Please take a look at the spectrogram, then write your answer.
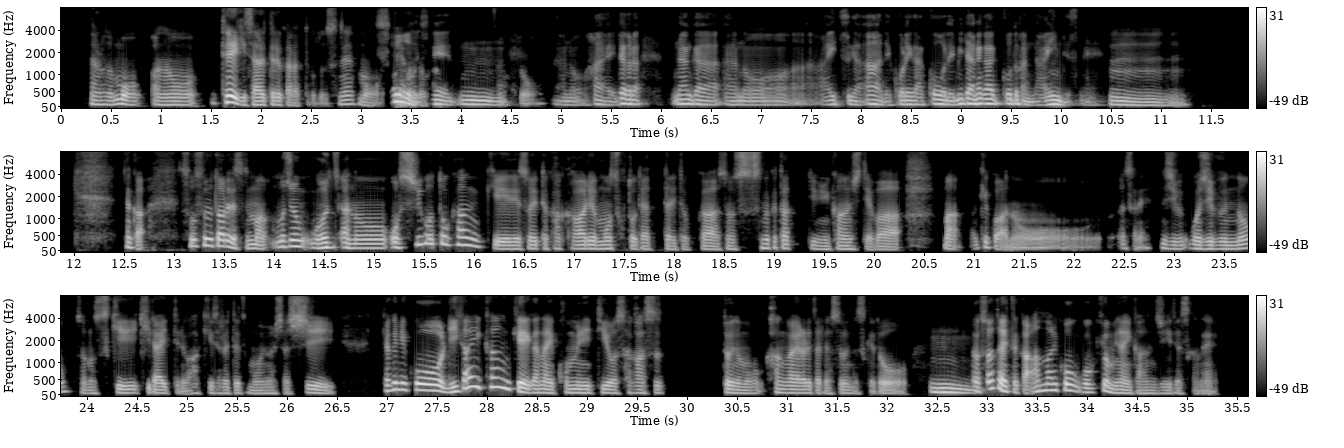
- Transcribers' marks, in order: none
- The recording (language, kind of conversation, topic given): Japanese, advice, 記念日や何かのきっかけで湧いてくる喪失感や満たされない期待に、穏やかに対処するにはどうすればよいですか？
